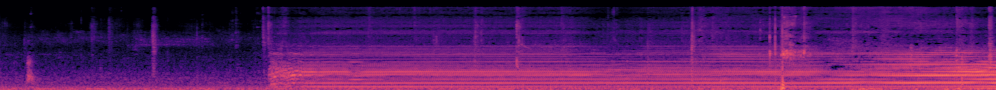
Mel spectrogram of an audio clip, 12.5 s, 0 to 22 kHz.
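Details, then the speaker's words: Chevrolet Nova, old electric fuel pump possibly from Summit and possibly up to 12 years old, pump switched on before Mallory 110 replacement: sudden steady buzzing whine with low hum, crazy loud; worn, noisy electric fuel pump. "first thing we're trying to figure out today is the fuel pump it is just crazy loud and i'll turn it on here and you can hear it"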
